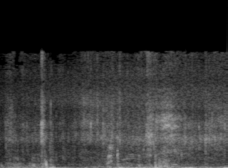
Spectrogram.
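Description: Mountain bike rolling down a trail covered in dry leaves: steady wind rumble on the camera's microphone over tyre noise through the leaves and the bike rattling, with a sharp knock about a quarter of the way in.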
